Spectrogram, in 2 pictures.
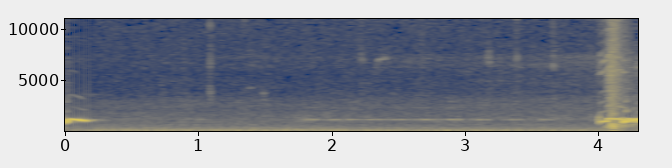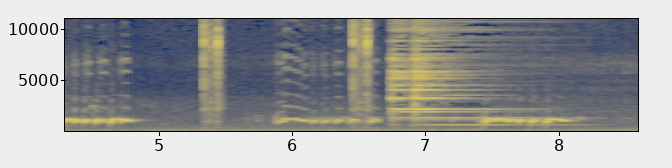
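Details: Local zebra dove (perkutut) singing, used as a lure to stimulate silent doves to sing: short rapid trilled cooing phrases at one steady pitch, a long level tone, then sharp metallic clangs and a ringing bell-like tone near the end.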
